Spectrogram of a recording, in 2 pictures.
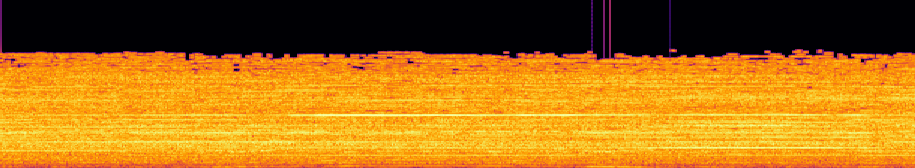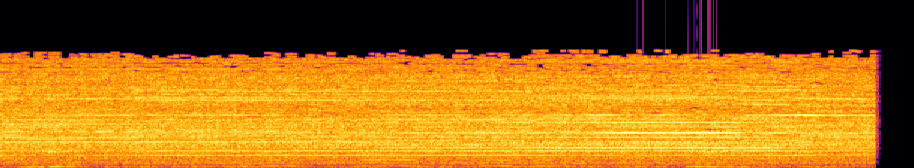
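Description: CNC router running: a loud, steady hiss with a low whine that slides up and down in pitch several times, cutting off abruptly near the end.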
